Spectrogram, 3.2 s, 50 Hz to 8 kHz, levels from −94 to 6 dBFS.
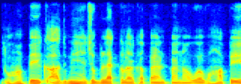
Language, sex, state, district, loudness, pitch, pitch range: Hindi, male, Bihar, West Champaran, -19 LUFS, 120 Hz, 115-130 Hz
